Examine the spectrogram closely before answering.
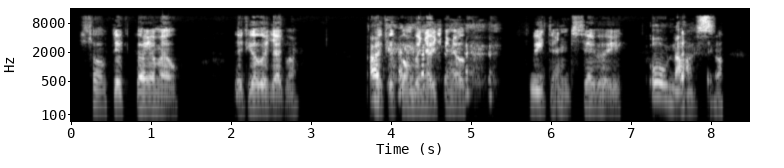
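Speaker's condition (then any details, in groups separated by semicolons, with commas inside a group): Spinal muscular atrophy type 2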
